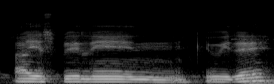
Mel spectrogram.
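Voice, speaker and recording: With a Spanish accent, a man talks at medium pitch in a dark, mellow tone, and room echo is audible. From Ecuador. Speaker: university student learning English. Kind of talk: language practice conversation. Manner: halting, many filler sounds.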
